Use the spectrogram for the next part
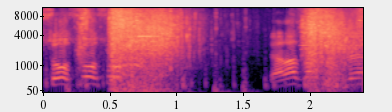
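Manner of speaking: excited callout. Real, not acted. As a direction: shout the direction urgently. Urgent callouts in match.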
